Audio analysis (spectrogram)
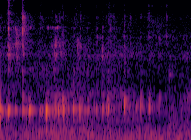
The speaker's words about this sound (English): Oh, I poured.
